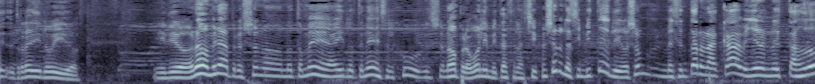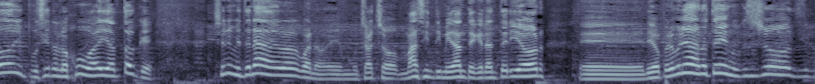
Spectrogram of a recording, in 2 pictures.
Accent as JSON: {"language": "Spanish", "town": "Moreno", "region": "Buenos Aires Province", "country": "Argentina", "said": "soy de Moreno, tengo que trabajar, volver a mi casa."}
